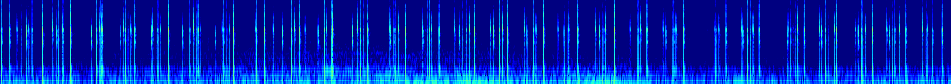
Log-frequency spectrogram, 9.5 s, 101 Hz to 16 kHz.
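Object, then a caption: Handheld audio recorder with metal microphone capsules. Long purple nails scratch and tap rapidly on the silver metal mic capsules of a Tascam DR-05 handheld audio recorder. Dozens of sharp, bright clicks and scrapes stop almost instantly, with a ringing tone near 2.7 kHz, over a faint low hum and soft crackle.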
